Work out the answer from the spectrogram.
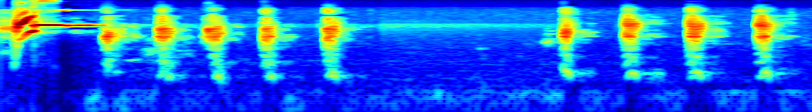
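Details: Talking parrot: a loud squawk opens the recording, then two groups of four or five raspy, speech-like syllables spaced about a third of a second apart, separated by a short pause, over a low background hum.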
